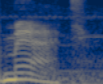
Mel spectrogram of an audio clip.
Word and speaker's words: Matt: feet by what though the name's matt the second t is silent sure sounds like an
